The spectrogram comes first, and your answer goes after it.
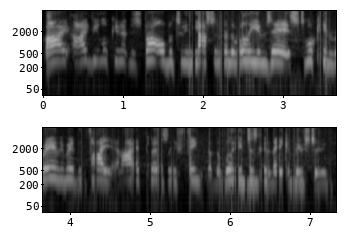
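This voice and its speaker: A man co-commentating a sim race, eager and chatty, rushing and restarting his words. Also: very high-pitched, flat delivery, a bit bright, low-quality recording.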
